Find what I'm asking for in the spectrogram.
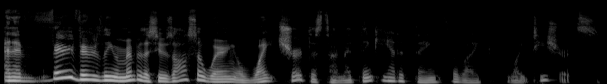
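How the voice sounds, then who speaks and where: A man recounts a story on a podcast in a loose, chatty way, often cracking himself up with laughter. His voice swoops widely in pitch. The sound is dry, with no room echo. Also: a little fast. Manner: animated, breaks into giggling fits. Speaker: podcast co-host. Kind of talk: casual storytelling.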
